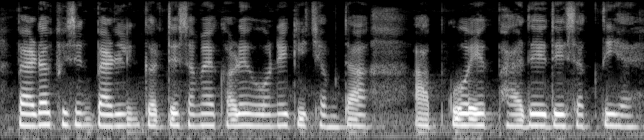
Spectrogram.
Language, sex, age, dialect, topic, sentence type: Hindi, female, 31-35, Hindustani Malvi Khadi Boli, agriculture, statement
